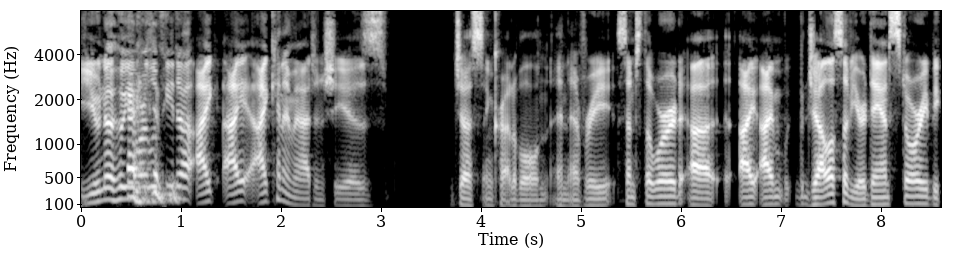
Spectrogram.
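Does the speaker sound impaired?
No.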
